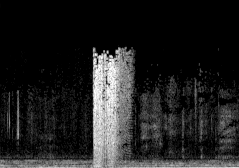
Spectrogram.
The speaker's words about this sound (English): Wait, would the farts sound different, too? Yeah. Oh, okay. Here, I'll put reverb on the farts. Ready?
